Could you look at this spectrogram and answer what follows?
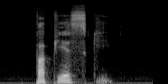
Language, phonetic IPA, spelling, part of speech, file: Polish, [paˈpʲjɛsʲci], papieski, adjective, Pl-papieski.ogg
